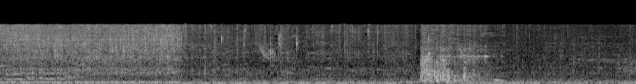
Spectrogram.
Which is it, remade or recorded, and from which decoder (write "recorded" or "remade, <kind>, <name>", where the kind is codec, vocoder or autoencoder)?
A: recorded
